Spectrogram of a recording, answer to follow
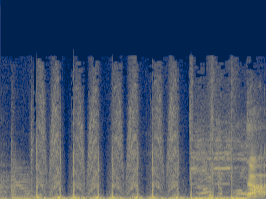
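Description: Hip hop music with DJ record scratching: a fast run of short scratched strokes over a bass beat.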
